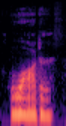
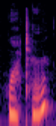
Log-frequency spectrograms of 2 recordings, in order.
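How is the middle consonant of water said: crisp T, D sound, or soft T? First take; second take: D sound; crisp T. First: The middle consonant sounds like a D. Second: The middle T is crisp and fully released. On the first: "like a D" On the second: "like really get that T in there"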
